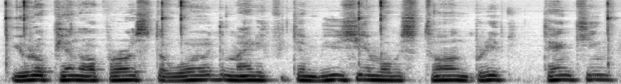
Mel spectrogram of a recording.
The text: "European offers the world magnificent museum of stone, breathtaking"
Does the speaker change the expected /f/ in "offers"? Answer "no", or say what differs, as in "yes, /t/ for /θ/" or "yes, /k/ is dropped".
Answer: yes, /p/ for /f/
